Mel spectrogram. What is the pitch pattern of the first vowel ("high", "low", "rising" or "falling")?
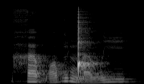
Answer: falling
